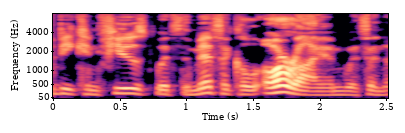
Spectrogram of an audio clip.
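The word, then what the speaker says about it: Arion: in act 1 scene 2 line 15 the name a-r-i-o-n is pronounced orion as the note in the riverside edition has it orion a greek poet and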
